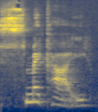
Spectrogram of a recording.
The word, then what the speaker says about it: Smykaj: So the letter J in Polish is pronounced Y. So his surname, I will put it on a screen. How you pronounce this surname is Smykaj. So the Y is at the end.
